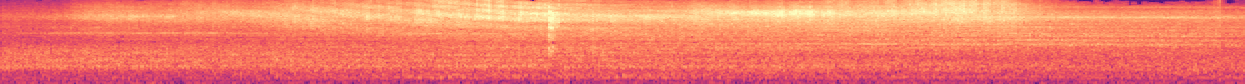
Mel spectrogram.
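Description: A train passing on the line: a rising and then easing rush of wheels on rails with a high hiss, and one sharp click about three and a half seconds in.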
